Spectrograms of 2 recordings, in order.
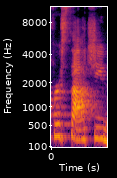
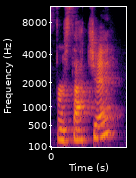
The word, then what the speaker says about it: Versace: So we call it Versace, but it's Versace. Is that how you say it?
